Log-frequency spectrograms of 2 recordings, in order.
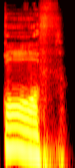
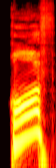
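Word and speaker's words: قاف: The 21st letter is qaf. Qaf is looking like a compressed fa with two quail eggs on the top. Its pronunciation is like the emphasized version of the Q of quail.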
